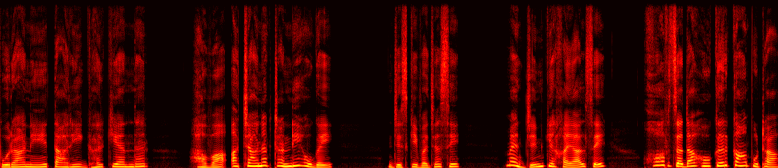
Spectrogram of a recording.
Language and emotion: Urdu, fearful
